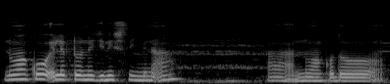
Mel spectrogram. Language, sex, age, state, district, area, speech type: Santali, female, 45-60, Jharkhand, Bokaro, rural, spontaneous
